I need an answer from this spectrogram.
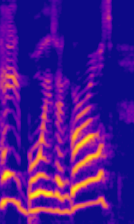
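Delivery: put-on slow, old-timey fifties kids' show host announcer voice. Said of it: "it's like the nineteen fifties guy".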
